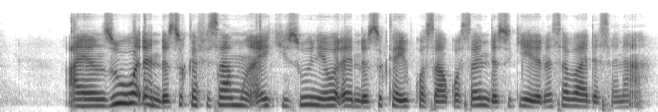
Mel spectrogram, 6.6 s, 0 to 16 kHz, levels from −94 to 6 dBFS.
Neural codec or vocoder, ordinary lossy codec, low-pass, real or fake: vocoder, 22.05 kHz, 80 mel bands, WaveNeXt; none; 9.9 kHz; fake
